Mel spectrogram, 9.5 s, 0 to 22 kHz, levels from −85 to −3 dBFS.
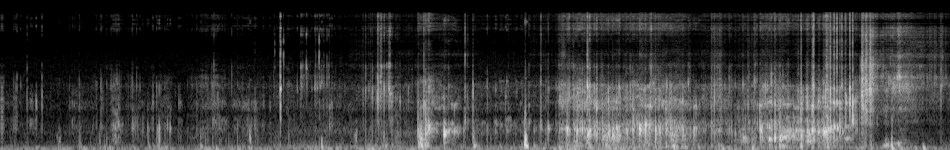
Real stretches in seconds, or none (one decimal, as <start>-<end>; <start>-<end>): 0.0-3.5; 4.8-5.3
